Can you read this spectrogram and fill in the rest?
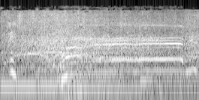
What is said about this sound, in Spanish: Ah, pero tienes que contar la sintonía para poner los aplausos. No, hombre, no, no, por encima de sintonía.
